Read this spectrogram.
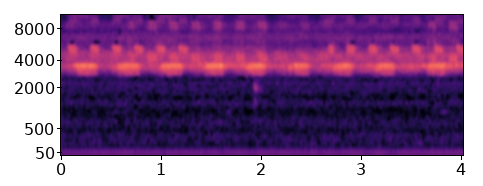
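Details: Streetlight-side autumn chorus of crickets and fellow insects, a piercing high trill rising and falling in regular pulses about twice each second, dense with overlapping singers.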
